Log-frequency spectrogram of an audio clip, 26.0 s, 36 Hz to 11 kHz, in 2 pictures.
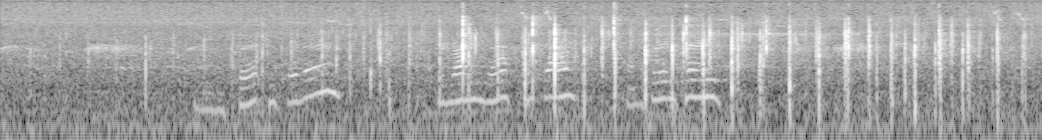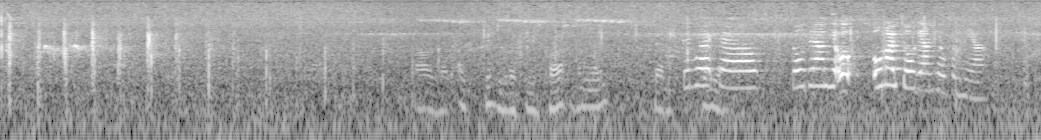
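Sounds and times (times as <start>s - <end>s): running footsteps on gravel: 0.0s - 18.3s.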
